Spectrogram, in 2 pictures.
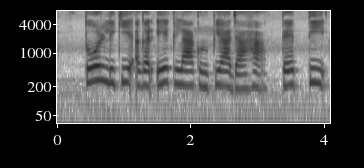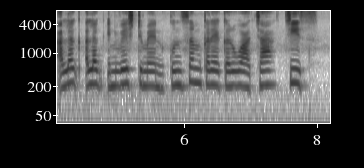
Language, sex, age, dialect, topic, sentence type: Magahi, female, 18-24, Northeastern/Surjapuri, banking, question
